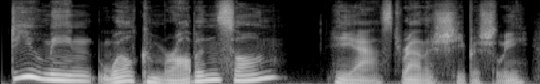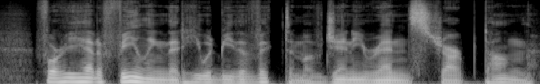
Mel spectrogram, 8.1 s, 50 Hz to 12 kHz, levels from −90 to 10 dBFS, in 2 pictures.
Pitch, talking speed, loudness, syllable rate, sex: 110 Hz, 195 wpm, -18 LUFS, 5.1 syllables/s, male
